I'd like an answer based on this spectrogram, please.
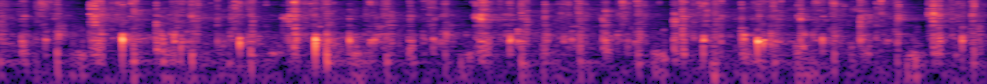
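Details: Nomyen, a Pit Bull on a raw diet, chews beef shank with green tripe, chicken feet and quail egg; slow, wet mouthfuls and crunches, roughly one per second, with occasional clicks.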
